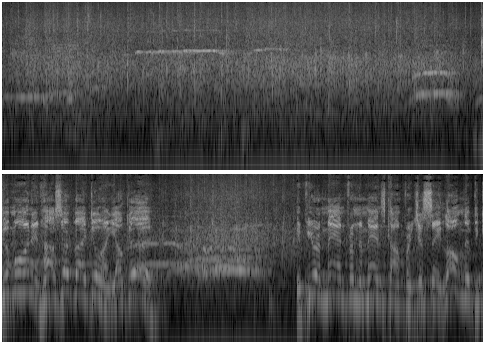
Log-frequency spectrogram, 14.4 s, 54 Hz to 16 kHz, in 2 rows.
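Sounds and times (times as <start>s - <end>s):
large church audience applauding a guest speaker: 0.0s - 13.5s
audience cheering: 0.0s - 14.4s
audience whistles: 1.8s - 4.5s
speech: 7.2s - 9.6s, 11.6s - 14.4s.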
